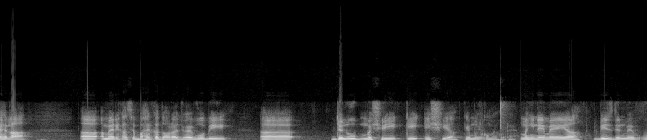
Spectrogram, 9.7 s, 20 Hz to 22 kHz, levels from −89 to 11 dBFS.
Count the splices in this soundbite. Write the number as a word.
one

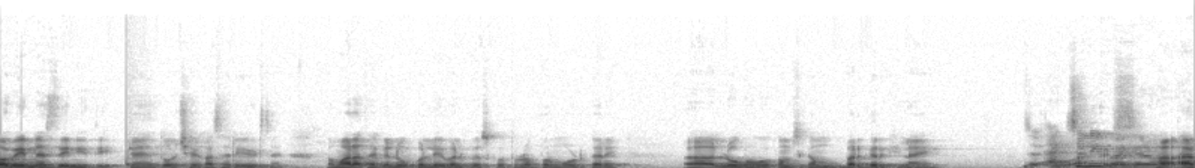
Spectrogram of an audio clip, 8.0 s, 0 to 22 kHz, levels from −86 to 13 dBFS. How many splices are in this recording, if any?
one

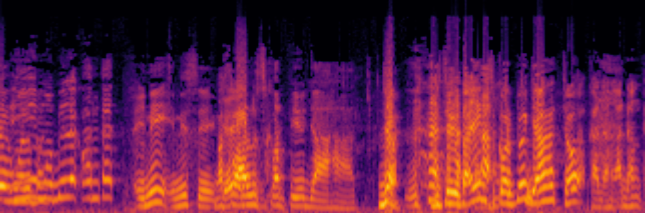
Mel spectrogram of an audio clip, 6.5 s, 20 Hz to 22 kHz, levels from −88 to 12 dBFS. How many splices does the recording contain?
one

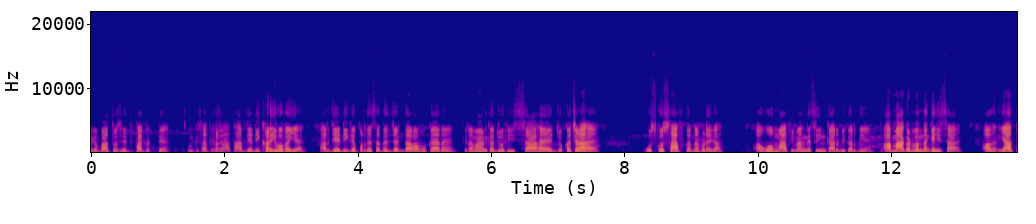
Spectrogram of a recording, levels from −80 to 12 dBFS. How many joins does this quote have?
one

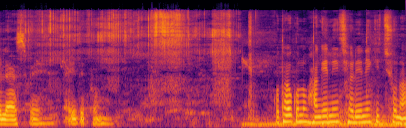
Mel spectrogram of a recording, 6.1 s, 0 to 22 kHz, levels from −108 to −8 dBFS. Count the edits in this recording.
one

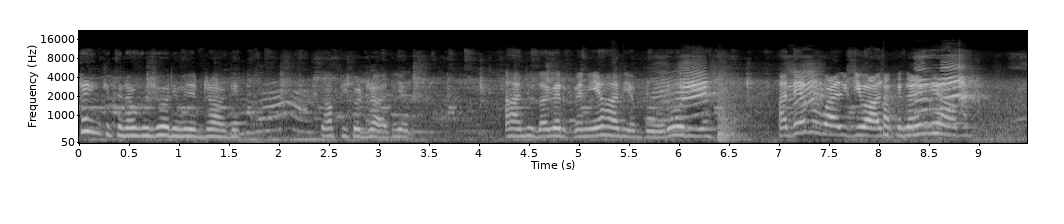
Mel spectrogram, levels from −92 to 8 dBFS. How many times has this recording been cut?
one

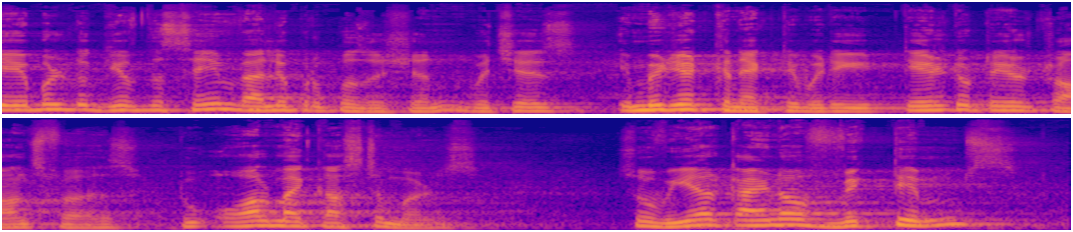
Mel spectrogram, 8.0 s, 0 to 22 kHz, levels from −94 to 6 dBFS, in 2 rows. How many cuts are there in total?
one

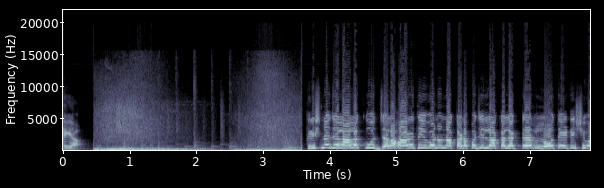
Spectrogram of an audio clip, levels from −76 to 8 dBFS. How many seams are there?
two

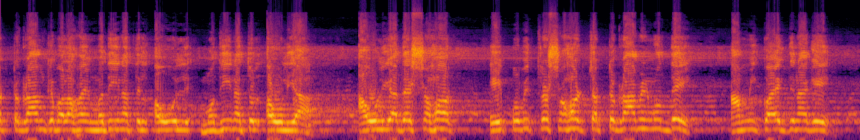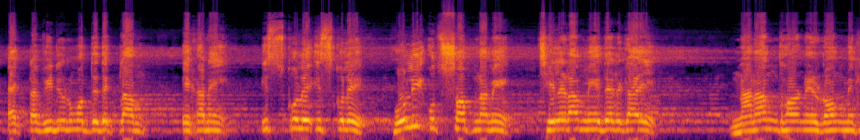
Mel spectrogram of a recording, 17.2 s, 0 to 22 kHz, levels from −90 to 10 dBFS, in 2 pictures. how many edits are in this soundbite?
zero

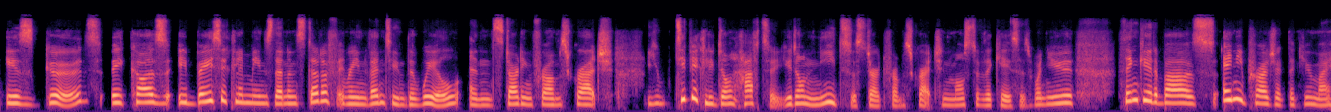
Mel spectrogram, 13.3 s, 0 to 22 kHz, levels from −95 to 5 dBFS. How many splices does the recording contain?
one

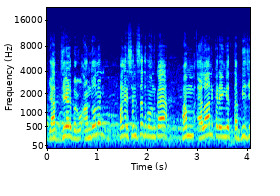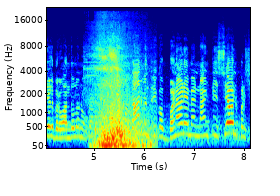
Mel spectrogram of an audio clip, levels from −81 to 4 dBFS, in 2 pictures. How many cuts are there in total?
two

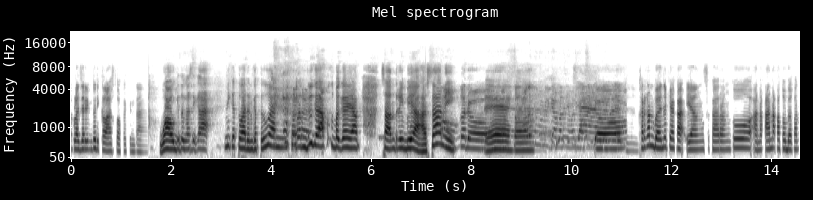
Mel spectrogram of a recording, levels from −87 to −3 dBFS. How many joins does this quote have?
two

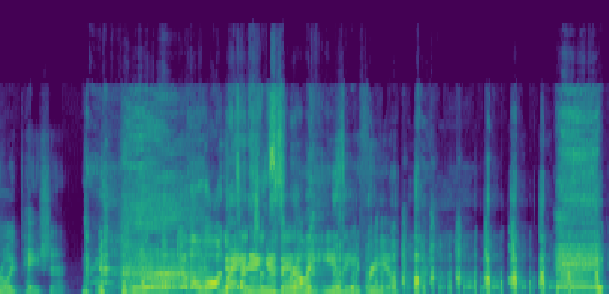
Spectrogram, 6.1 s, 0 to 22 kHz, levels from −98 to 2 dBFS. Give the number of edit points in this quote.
one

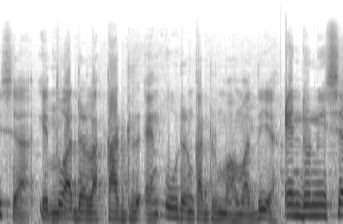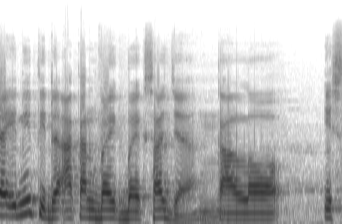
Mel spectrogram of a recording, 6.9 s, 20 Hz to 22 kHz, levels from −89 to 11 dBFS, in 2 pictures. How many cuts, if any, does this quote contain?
one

